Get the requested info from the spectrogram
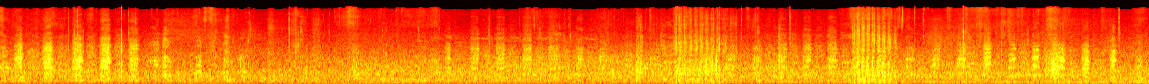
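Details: Rapid, breathy panting from Margot the schnauzer runs through the whole stretch in steady bursts of about four per second, with a couple of louder rustling noises and a faint voice.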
